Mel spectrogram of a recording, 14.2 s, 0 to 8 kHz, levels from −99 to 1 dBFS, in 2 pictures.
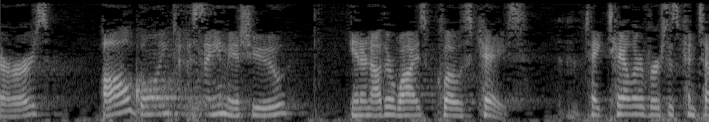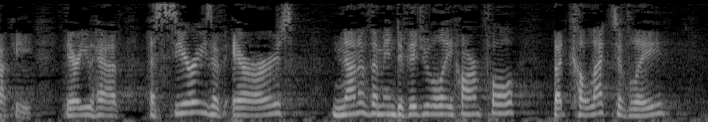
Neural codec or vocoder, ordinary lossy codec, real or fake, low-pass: none; AAC, 48 kbps; real; 7.2 kHz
